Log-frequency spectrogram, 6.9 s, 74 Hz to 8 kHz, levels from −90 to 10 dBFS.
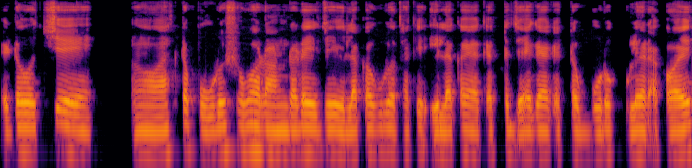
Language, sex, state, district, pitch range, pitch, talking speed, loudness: Bengali, male, West Bengal, Kolkata, 105-110 Hz, 110 Hz, 155 wpm, -18 LUFS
